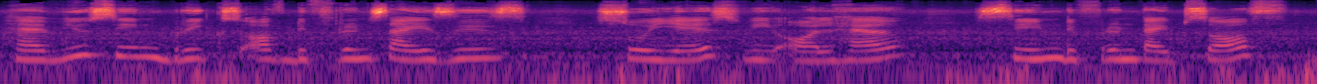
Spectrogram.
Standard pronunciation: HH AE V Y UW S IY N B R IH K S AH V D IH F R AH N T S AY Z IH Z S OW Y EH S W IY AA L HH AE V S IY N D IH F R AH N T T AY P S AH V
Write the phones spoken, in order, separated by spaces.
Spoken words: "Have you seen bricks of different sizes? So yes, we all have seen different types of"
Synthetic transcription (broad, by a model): HH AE V Y UW S IY N B R IH K S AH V D IH F R AH N T S AY Z IH Z S OW Y EH S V IY AA L HH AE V S IY N D IH F R AH N T T AY P S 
